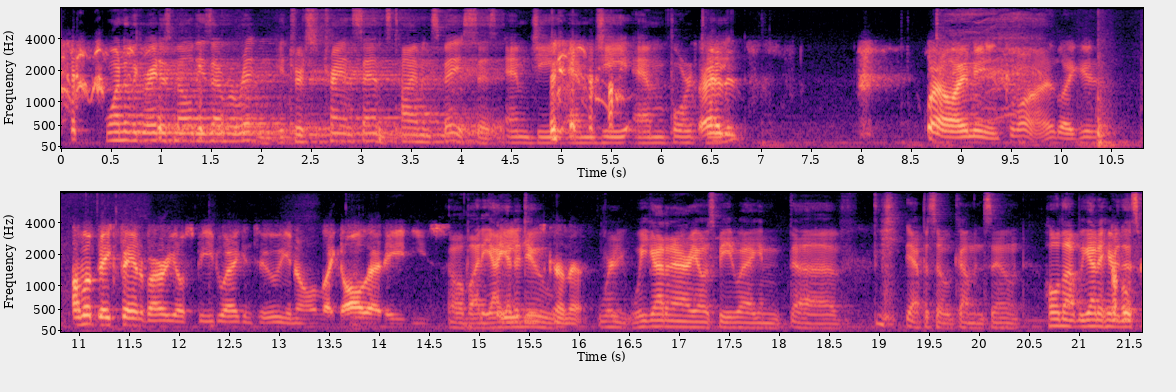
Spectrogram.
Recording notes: Things go way off the rails as 2 Nova Scotians who haven't talked on the phone in a while just start giv'n er.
